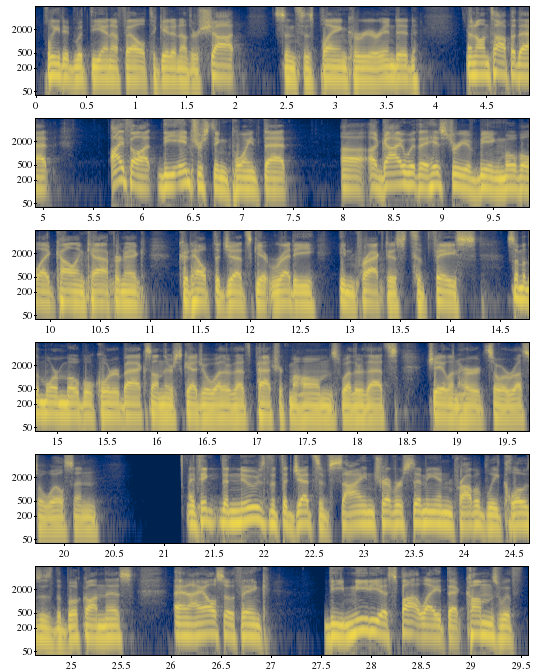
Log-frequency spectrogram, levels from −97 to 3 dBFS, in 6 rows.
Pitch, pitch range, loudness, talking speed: 110 Hz, 100-130 Hz, -12 LUFS, 190 wpm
